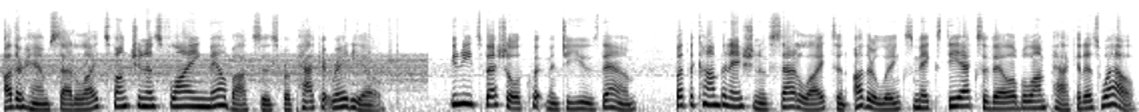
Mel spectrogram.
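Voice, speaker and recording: A woman reading scripted instructional narration with an even, informative delivery. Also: on the low side, normal speed, a little hiss or hum.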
